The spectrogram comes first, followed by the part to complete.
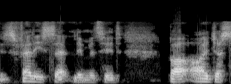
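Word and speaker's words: Félicette: well it's Feliz set is the the correct pronunciation is fairly set limited but I just say Felicity because it looks like Felicity to me but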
